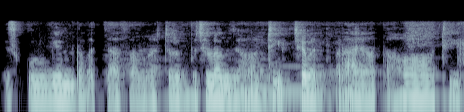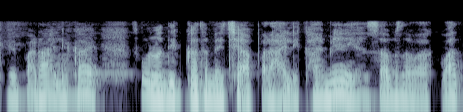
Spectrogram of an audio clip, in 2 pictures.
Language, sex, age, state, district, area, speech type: Maithili, female, 30-45, Bihar, Samastipur, rural, spontaneous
